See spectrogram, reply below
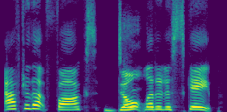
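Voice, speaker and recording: A woman voicing a bold, impulsive teenage girl who shouts her lines. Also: very high voice, slow, no echo, studio quality, voice pushed up, full character voice. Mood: shouting.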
